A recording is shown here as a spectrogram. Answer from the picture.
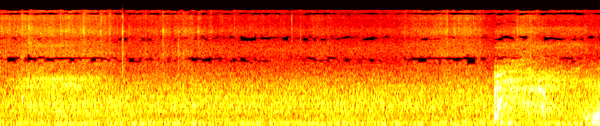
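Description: Steady soft hiss of outdoor background noise with no distinct events, and a short sharp noise near the end.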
